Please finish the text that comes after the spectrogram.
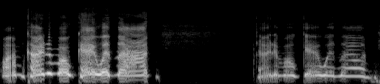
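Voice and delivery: very high, whiny put-on voice; mock reluctant acceptance. Reader mimics the ex grudgingly accepting, high and whiny. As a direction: squeak out a grudging okay. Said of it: "It's gonna be like".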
